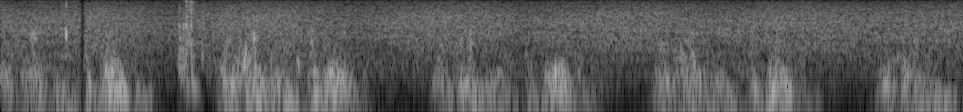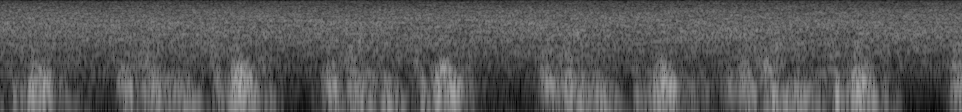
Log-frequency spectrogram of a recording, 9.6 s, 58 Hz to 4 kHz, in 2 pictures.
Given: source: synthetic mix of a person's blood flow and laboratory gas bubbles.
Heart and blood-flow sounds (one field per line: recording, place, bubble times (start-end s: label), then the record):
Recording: Doppler ultrasound of blood flow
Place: precordium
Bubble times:
0.29-0.37 s: bubbles
0.87-1.23 s: bubbles
1.62-1.68 s: bubbles
8.25-8.57 s: bubbles
From the record:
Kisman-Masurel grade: 122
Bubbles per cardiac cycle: 1 to 2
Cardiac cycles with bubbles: 10 to 50%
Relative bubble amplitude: moderate (0.250 to 0.450)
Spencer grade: 2 (many but less than half of the cardiac periods contain bubble signals, singularly or in groups)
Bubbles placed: anywhere in the cardiac cycle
